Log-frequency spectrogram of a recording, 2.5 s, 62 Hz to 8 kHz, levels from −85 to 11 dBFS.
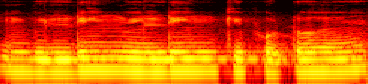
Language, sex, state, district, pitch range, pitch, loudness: Hindi, male, Chhattisgarh, Jashpur, 130-135 Hz, 135 Hz, -15 LUFS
